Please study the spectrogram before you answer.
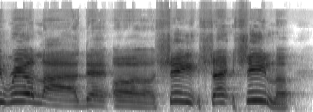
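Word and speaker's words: Shelah: So she realized that uh she sha Sheila, I keep saying that, but it sound I mean, that's how it's spelled. s h e l a h.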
